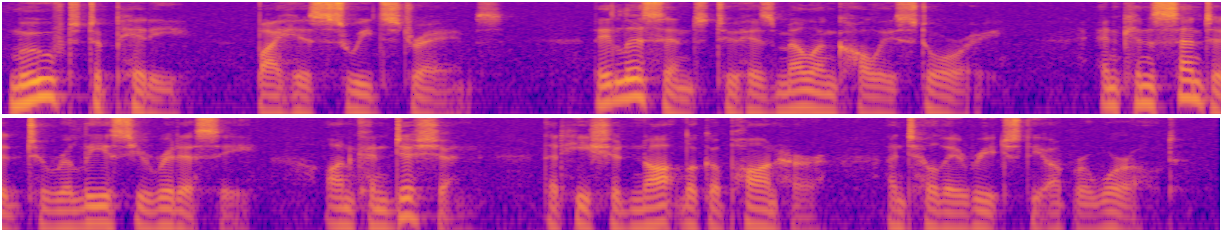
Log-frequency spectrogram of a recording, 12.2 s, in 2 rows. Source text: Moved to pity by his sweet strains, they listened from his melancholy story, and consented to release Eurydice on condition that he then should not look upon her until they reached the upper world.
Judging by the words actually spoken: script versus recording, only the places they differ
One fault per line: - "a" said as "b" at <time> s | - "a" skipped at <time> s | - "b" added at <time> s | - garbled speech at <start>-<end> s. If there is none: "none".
- "from" said as "to" at 3.5 s
- "then" skipped at 9.1 s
